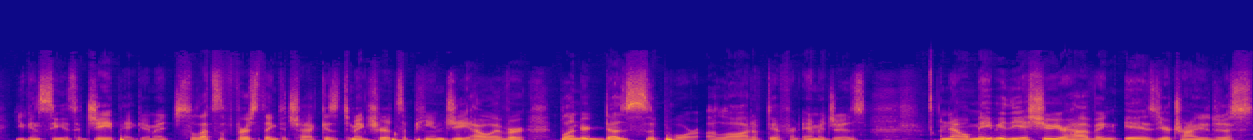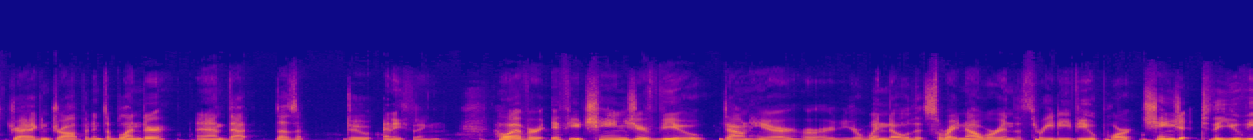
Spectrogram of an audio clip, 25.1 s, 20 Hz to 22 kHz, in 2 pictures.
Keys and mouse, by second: 14.3-17.9 drag, 23.6-25.0 drag.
